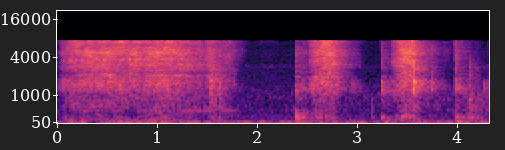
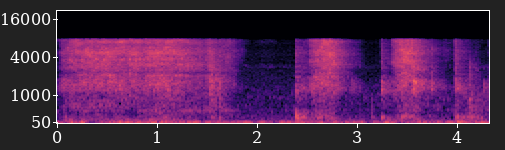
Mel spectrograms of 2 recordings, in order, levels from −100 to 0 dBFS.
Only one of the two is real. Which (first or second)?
first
